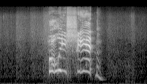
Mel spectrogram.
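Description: A young woman laughs and squeals.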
